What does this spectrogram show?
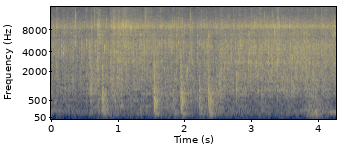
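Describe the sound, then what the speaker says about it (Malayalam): Anchovies frying in hot oil give off a loud, steady sizzle, with a few sharp scraping knocks as the small fish are turned over in the pan. "എല്ലാം ഒന്ന് മറിച്ചിട്ട് ഫ്രൈ ചെയ്ത് എടുക്കാം"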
